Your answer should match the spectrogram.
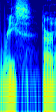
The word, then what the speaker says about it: Rhys Darby: And they hired Rhys Darby, or Reese, I think is how you say it. Reese Darby? Yeah, I think it's Reese.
